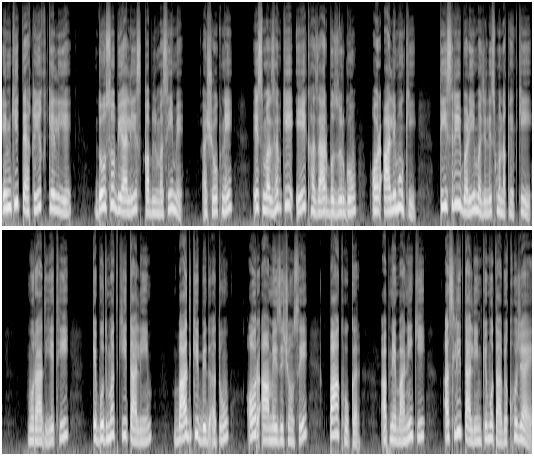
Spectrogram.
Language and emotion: Urdu, neutral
